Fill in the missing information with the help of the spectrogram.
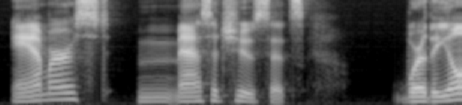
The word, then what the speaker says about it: Amherst: It said it said Amherst, Massachusetts, where the only thing silent is the H. – Amherst. Amherst. – Amherst because the idea is you don't pronounce the H.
